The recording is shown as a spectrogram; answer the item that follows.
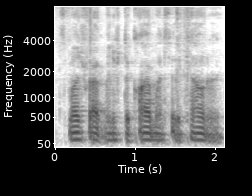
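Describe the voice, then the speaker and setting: A man's voice: lowish voice, monotone, fast talker, vocal fry, a little mellow. A man reading a children's novel aloud who stumbles and restarts now and then. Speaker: reader of a novel.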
